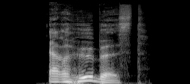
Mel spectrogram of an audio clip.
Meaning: second-person singular subjunctive II of erheben
- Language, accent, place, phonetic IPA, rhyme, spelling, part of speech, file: German, Germany, Berlin, [ɛɐ̯ˈhøːbəst], -øːbəst, erhöbest, verb, De-erhöbest.ogg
